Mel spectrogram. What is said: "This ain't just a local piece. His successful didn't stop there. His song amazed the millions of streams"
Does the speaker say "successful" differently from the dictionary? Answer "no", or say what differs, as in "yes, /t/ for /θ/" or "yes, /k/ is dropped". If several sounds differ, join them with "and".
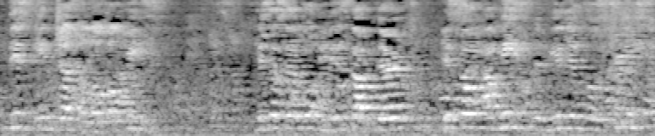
yes, /k/ is dropped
